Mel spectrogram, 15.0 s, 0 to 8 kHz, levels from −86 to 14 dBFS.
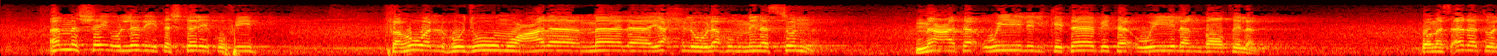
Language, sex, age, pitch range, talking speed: Arabic, male, 40-59, 190-225 Hz, 80 wpm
